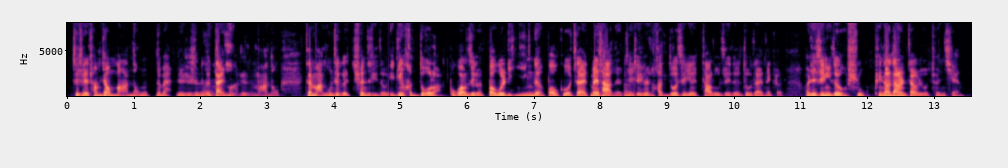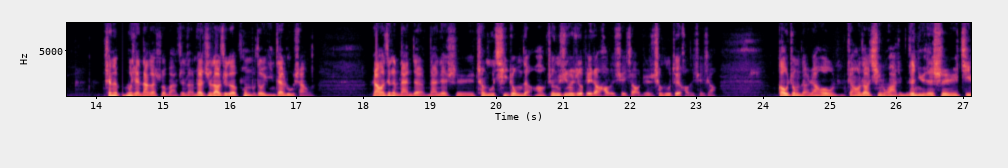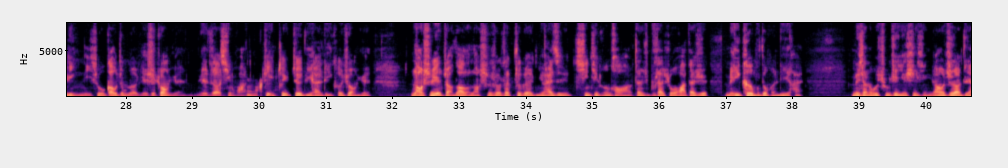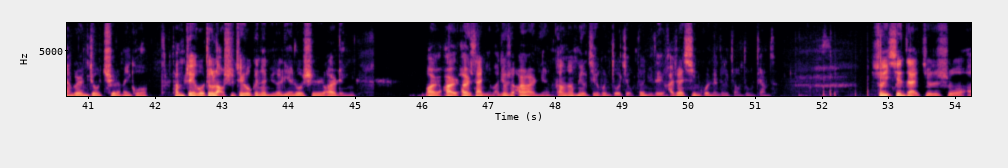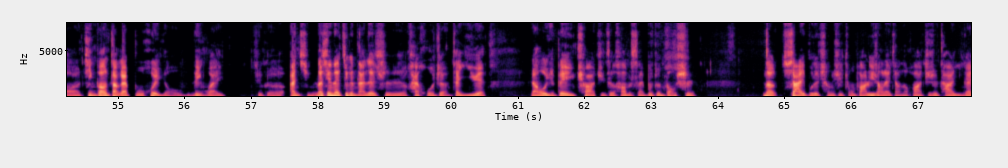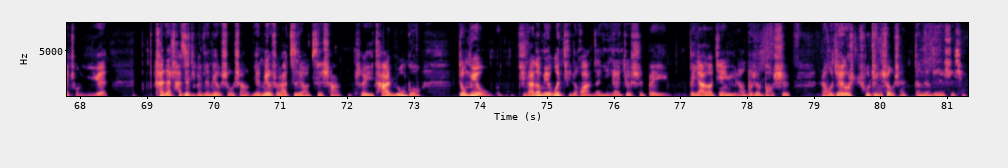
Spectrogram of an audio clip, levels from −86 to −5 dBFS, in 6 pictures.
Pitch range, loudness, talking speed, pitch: 100-125 Hz, -23 LUFS, 325 characters per minute, 110 Hz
